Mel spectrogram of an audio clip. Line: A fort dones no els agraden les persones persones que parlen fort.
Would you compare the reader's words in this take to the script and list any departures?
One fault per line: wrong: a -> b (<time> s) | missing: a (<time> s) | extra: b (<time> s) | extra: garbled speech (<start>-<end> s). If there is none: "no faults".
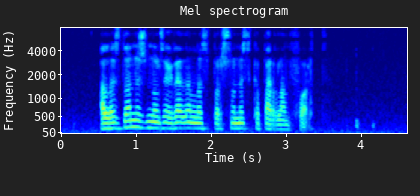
wrong: fort -> les (0.6 s)
missing: persones (2.5 s)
